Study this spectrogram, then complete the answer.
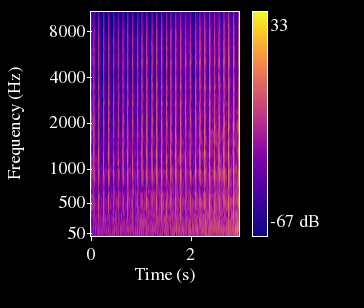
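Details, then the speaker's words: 2004 Saab 9-3 2.0T Vector 150bhp convertible automatic; with the fan turned up, a fast, even ticking of about nine clicks a second comes from the dash and eventually stops. Mechanics diagnosed a jamming recirculation flap in the heater unit. "that is the recirculation flap which we've had diagnosed by our mechanics so the heater unit has a recirculation flap and it is jamming and that is what's causing you to hear that noise"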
